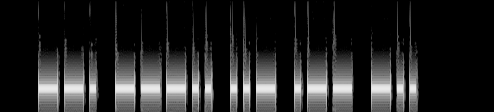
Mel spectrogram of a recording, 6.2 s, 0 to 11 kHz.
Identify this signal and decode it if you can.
Morse code, heard as a keyed tone, about 15 wpm, 700 Hz. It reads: G8UWD
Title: DXCC-100 Call Signs - 5 Characters - Repeated 2x - 15wpm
